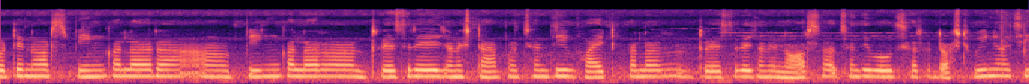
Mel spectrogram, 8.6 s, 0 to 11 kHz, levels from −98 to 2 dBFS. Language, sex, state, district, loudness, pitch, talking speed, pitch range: Odia, female, Odisha, Malkangiri, -15 LUFS, 210 Hz, 190 wpm, 205-215 Hz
